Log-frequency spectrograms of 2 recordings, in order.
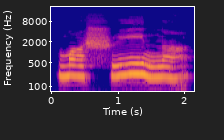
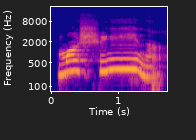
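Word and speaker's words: машина: car in Russian is mashrina Ma tree nah nah I hope now you can see the difference between my e and y and marshina machine look at the ending it's not just ah it's not super easy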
